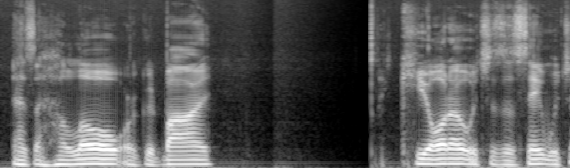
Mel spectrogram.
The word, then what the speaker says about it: kia ora: And if you're from New Zealand, they say kia ora, or it's spelled Kiaora.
